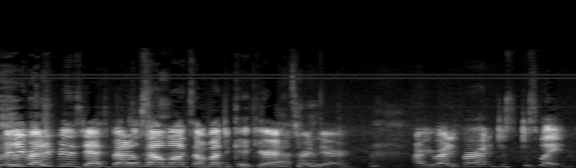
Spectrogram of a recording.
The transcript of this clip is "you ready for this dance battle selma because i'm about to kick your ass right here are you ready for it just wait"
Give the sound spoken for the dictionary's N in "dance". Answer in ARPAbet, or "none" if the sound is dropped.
none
